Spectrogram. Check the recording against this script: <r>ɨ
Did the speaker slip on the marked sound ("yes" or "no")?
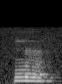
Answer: yes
